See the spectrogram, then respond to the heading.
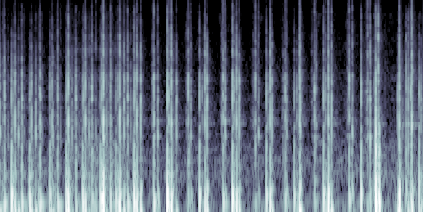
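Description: A round, thin printed cardboard hand fan, a Campbell Camel basketball fan held in both hands, is scratched and tapped with fingernails. The result is a quick, uneven run of dull, low, dry taps with brief scratchy texture between them, each hit dying away almost at once.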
